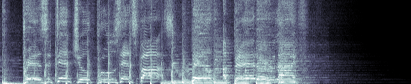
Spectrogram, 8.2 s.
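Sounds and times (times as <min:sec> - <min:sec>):
a cappella spa sales and service jingles: 0:00.5 - 0:06.3.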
